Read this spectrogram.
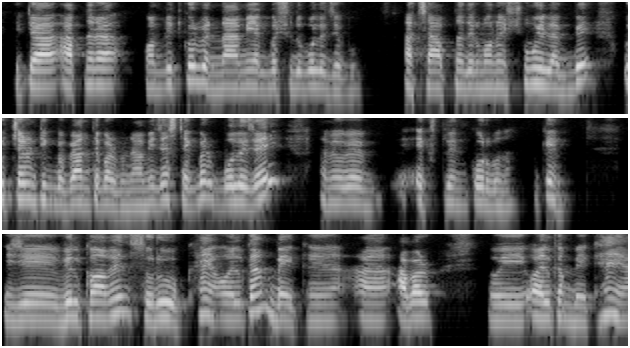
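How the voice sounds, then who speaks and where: A woman's voice: mid-range voice, dark tone. A woman teaching a recorded German class. She asks the class questions and repeats each German phrase twice. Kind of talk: recorded online language class.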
